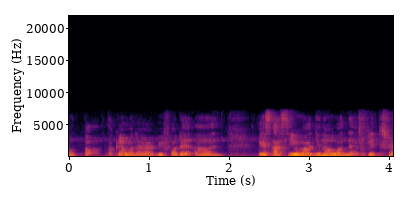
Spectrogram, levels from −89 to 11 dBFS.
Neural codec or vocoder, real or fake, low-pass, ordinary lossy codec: none; real; 7.2 kHz; none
